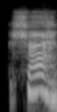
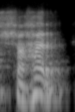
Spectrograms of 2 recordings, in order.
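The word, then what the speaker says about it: شاه: is why we it is it is uh pronounced as shah and not shahar as in urdu we call it sahar yeah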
